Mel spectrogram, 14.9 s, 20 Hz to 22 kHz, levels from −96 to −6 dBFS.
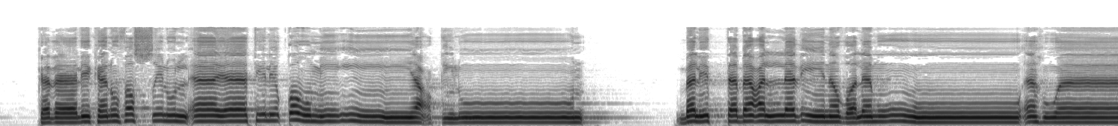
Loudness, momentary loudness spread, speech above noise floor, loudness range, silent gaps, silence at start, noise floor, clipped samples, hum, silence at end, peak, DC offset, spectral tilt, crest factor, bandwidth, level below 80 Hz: -19 LUFS; 6 LU; 57 dB; 3 LU; none; 0.55 s; -75 dBFS; under 0.1%; none; 0 s; -4 dBFS; under 0.1%; -7.5 dB/octave; 14 dB; 9.2 kHz; -62 dBFS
